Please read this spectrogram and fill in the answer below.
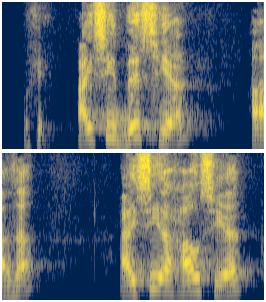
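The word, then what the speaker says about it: هذا: See, it is pronounced like haza. But this alif is not written.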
